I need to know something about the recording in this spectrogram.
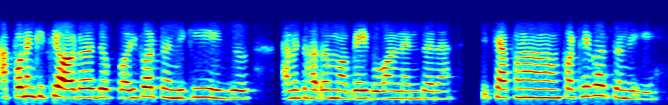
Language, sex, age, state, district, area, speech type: Odia, female, 45-60, Odisha, Gajapati, rural, conversation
